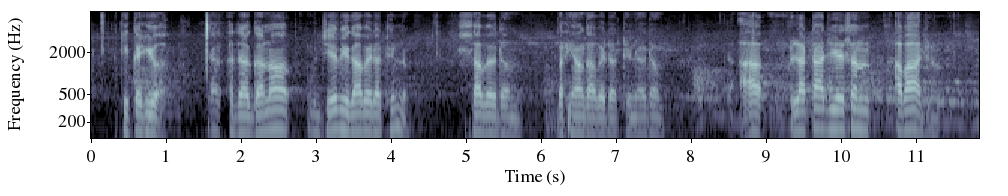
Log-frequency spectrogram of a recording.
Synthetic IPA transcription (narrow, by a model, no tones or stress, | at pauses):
kikɐɦia | d̪ɐɡɐnãd͡ʒebʱiɡaːbeɾɐt̪ʰin | sɐbed̪ɐm | bəɽ̤ijãɡaːbed̪ɐt̪ʰined̪ɐm | a̰lɐʈad͡ʒiesɐna̰ːbaːd͡ʒn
